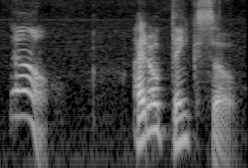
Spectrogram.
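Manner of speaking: high, emphatic no; emphatic refusal. Acted. Refusing to yield to pushy drivers, defiant. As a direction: shut it down hard.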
